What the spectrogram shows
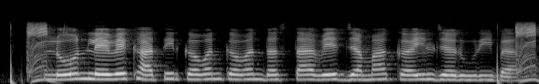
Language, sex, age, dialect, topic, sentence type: Bhojpuri, female, 25-30, Western, banking, question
